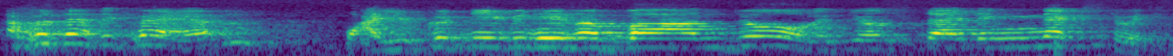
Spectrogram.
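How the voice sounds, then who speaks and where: A man's voice: high-pitched, a little slow, a bit bright, muffled recording, a little hiss or hum. A man playing a scheming, greedy, smarmy pantomime villain on stage, sneering and theatrical. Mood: mocking. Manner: sneering, theatrical, plays to the audience. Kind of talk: broad stage pantomime acting. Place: theatre stage, recorded live. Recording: echoey theatre stage, distant camcorder microphone.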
